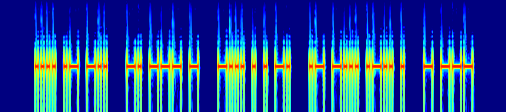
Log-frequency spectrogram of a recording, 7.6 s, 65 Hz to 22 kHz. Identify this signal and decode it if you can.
Morse code, heard as a keyed tone, about 28 wpm, 700 Hz. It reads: HAD NOT BEEN ABLE TO
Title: Sets of 5 Words Encore 28wpm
